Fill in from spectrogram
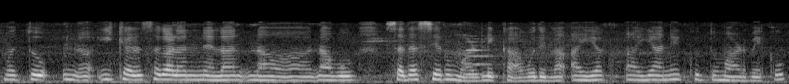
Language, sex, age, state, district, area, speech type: Kannada, female, 18-30, Karnataka, Tumkur, rural, spontaneous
